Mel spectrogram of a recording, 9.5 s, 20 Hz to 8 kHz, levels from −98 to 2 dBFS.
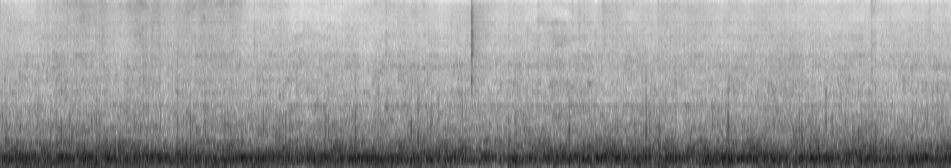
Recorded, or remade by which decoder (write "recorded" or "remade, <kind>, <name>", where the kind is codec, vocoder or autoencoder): remade, codec, DAC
